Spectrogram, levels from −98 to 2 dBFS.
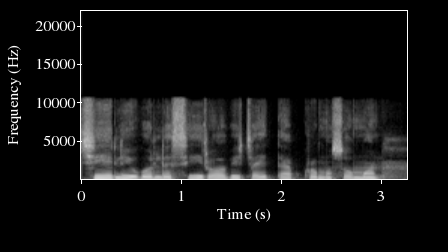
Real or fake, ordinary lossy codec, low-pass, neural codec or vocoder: fake; none; none; vocoder, 22.05 kHz, 80 mel bands, Vocos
